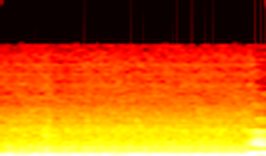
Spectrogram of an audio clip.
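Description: Steady mechanical hum: a low droning tone with several pitches over an even hiss, unchanging throughout.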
